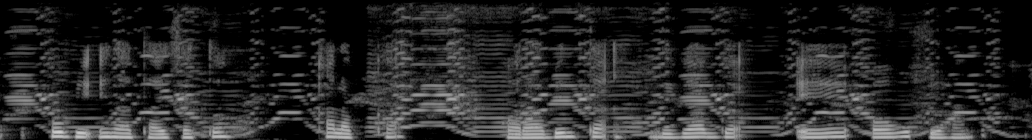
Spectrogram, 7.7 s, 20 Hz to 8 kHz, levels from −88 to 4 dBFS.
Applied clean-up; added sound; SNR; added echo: classical method log-MMSE.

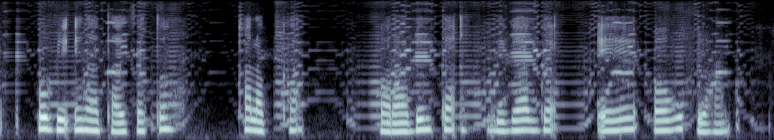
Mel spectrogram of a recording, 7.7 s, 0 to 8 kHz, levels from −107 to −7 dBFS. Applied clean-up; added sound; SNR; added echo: neural mask model RNNoise.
